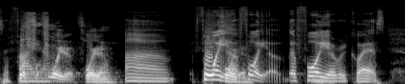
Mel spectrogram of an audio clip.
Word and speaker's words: FOIA: Is that what it's FIOA? Is that how you pronounce it? Fire. FOIA.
